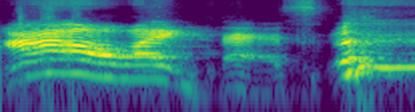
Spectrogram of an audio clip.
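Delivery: mock yelling voice. Retelling how she yelled when picked up: imitating someone yelling. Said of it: "she yelled".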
